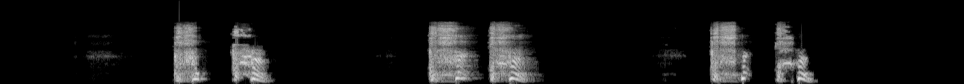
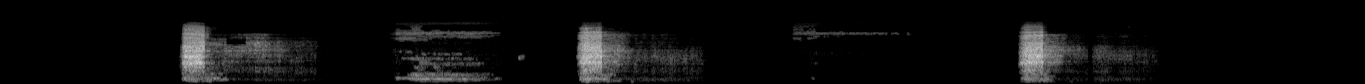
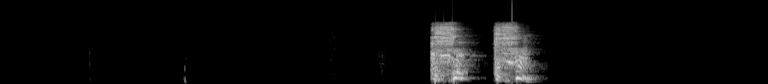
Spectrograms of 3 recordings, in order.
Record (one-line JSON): {"three_cough_length": "9.6 s", "three_cough_amplitude": 32522, "three_cough_signal_mean_std_ratio": 0.37, "exhalation_length": "13.7 s", "exhalation_amplitude": 30341, "exhalation_signal_mean_std_ratio": 0.23, "cough_length": "7.7 s", "cough_amplitude": 32767, "cough_signal_mean_std_ratio": 0.25, "survey_phase": "beta (2021-08-13 to 2022-03-07)", "age": "45-64", "gender": "Male", "wearing_mask": "No", "symptom_none": true, "smoker_status": "Never smoked", "respiratory_condition_asthma": false, "respiratory_condition_other": false, "recruitment_source": "Test and Trace", "submission_delay": "1 day", "covid_test_result": "Negative", "covid_test_method": "LFT"}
